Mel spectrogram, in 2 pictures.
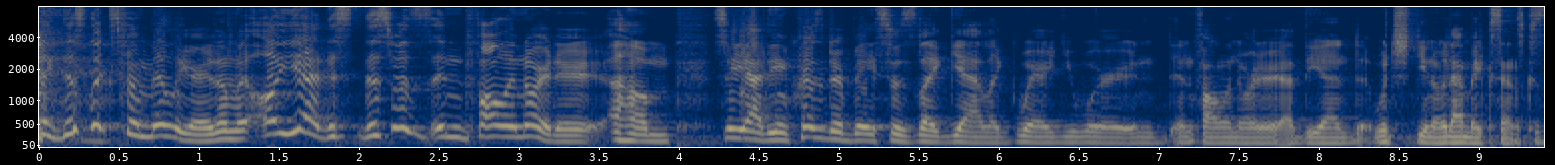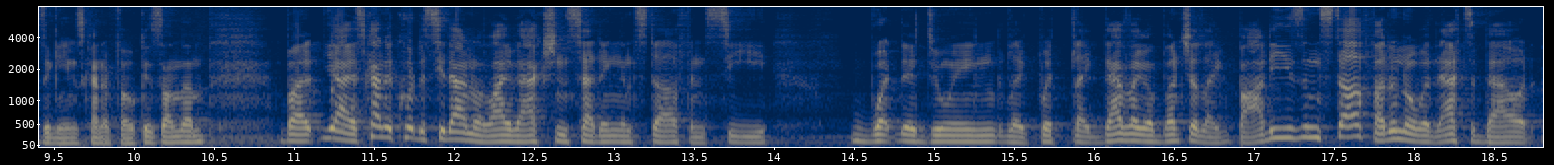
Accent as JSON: {"language": "English", "region": "New York", "country": "United States", "said": "we're both from New York"}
